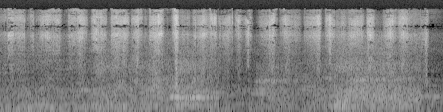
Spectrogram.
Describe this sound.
Sound effects > Objects / House appliances
SPRTIndor-Samsung Galaxy Smartphone, MCU Billiards, Cue, Chalk Nicholas Judy TDC
Chalking a pool cue.
billiards, pool, Phone-recording, chalk, foley, cue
